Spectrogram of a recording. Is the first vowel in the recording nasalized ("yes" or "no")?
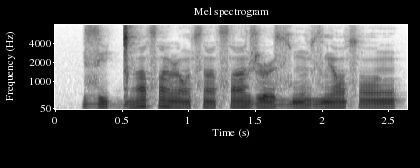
no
